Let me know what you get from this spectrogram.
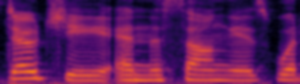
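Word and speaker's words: Doechii: here been a month yeah we have to do it today we're not skipping that so uh bear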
